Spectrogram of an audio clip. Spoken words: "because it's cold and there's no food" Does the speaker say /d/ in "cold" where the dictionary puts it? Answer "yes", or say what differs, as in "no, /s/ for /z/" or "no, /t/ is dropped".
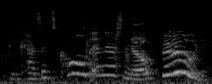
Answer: yes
